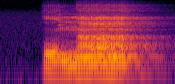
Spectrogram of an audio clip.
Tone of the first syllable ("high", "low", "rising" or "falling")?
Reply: low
